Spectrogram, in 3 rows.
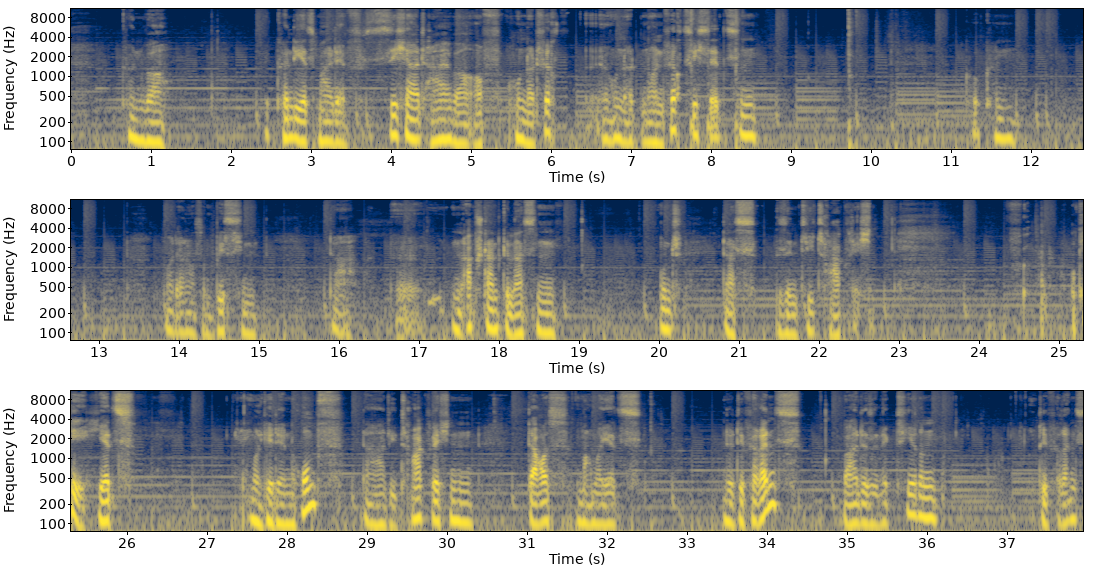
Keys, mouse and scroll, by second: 4.5 click, 5.8 click, 7.7 KP_1, 7.9 KP_4, 8.3 KP_9, 9.7 KP_Enter, 11.1-11.9 scroll up 4, 12.3-14.1 drag, 14.3-14.7 scroll down 2, 18.0-20.6 drag, 27.5 click, 32.0 ctrl+click, 37.7 click.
